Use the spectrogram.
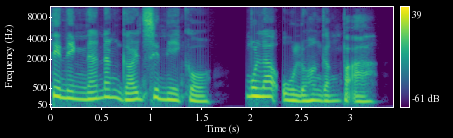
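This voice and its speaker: A woman's voice: on the low side, animated, normal speed, warm tone, no echo, clean studio sound. A woman reading a scripted dramatic story as its narrator.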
